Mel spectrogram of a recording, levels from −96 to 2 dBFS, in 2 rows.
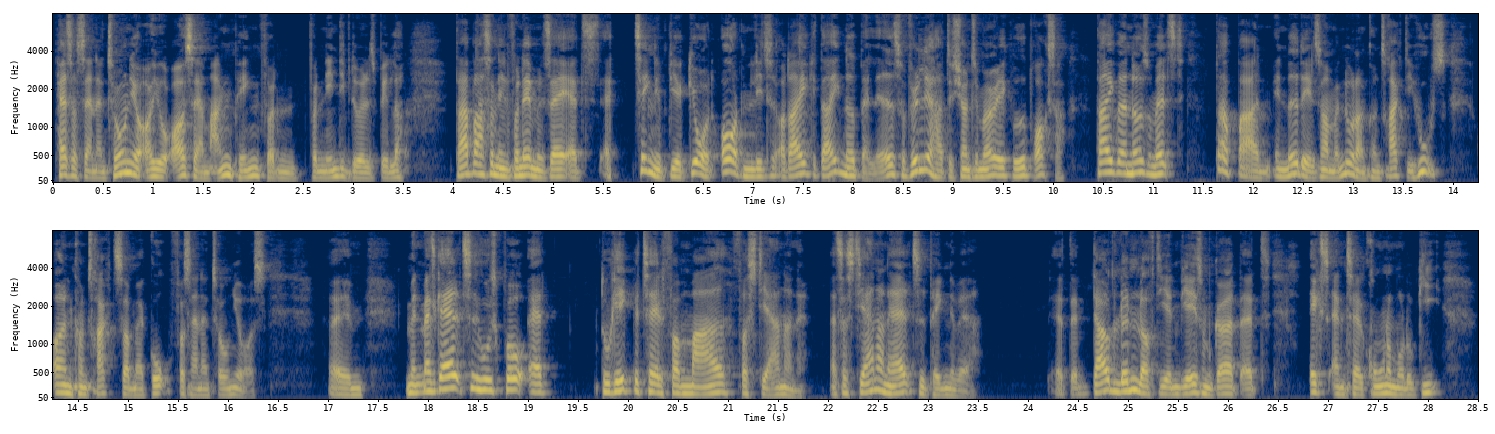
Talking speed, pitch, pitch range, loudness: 240 wpm, 135 Hz, 120-160 Hz, -22 LUFS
